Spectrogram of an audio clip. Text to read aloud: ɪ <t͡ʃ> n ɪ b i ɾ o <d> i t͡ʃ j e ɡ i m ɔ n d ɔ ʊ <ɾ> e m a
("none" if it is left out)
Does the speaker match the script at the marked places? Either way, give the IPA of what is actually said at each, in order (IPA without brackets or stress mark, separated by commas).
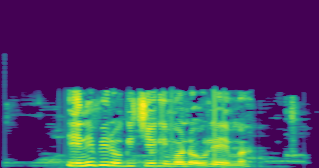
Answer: none, ɡ, l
